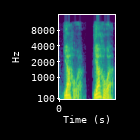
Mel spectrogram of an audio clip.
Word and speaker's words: Yahowah: narrow path which give meaning to life, which, YAHOWAH, the proper pronunciation of the name of Eloah.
